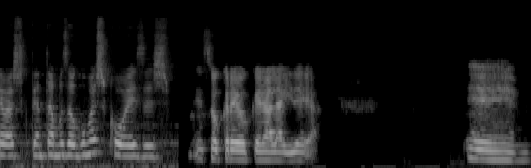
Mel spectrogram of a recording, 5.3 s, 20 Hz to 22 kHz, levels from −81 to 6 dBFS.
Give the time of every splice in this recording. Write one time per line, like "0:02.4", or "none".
0:01.8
